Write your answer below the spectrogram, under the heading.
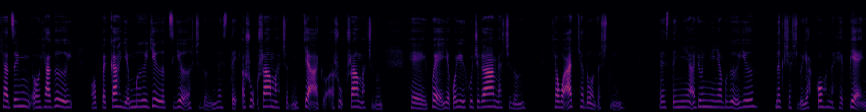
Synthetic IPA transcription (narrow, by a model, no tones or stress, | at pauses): hat͡sɨmoɦʲaɡɨj | opekahjɨmɨjɨt͡sjɨat͡ʃhad̪unest̪eaʂuʔʂamaʔt͡ʃhad̪unkʲa̰ʔkʲo̰a̰ʂuʔʂamaʔt͡ʃhad̪un | hehwejɨkojɨjhut͡ʃɨɡamaʔt͡ʃhad̪un | çʲjawa̰ʔat̪ʲhad̪unt͡saʔt͡ʃd̪ṵn | est̪eɲaadʲunɲɨɲabɨɡɨjɨ | nɨkʂaʔt͡ʃhed̪unjahkohnɨhepjeɲ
